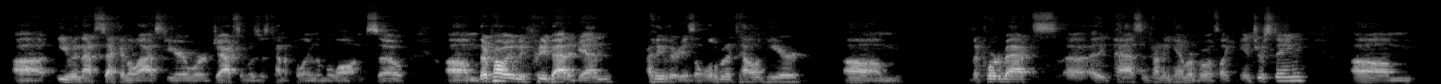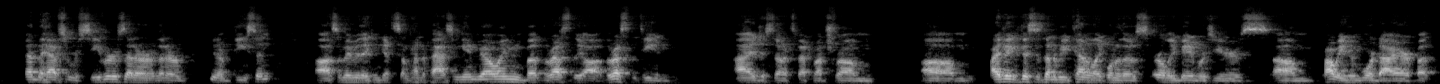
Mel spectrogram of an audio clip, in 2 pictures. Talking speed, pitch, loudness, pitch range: 235 wpm, 105 Hz, -24 LUFS, 95-115 Hz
